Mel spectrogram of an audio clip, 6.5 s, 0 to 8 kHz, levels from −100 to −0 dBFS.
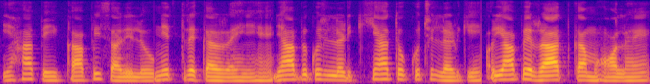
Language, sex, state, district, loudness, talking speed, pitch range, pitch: Hindi, male, Bihar, Purnia, -21 LUFS, 205 wpm, 135-170 Hz, 150 Hz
